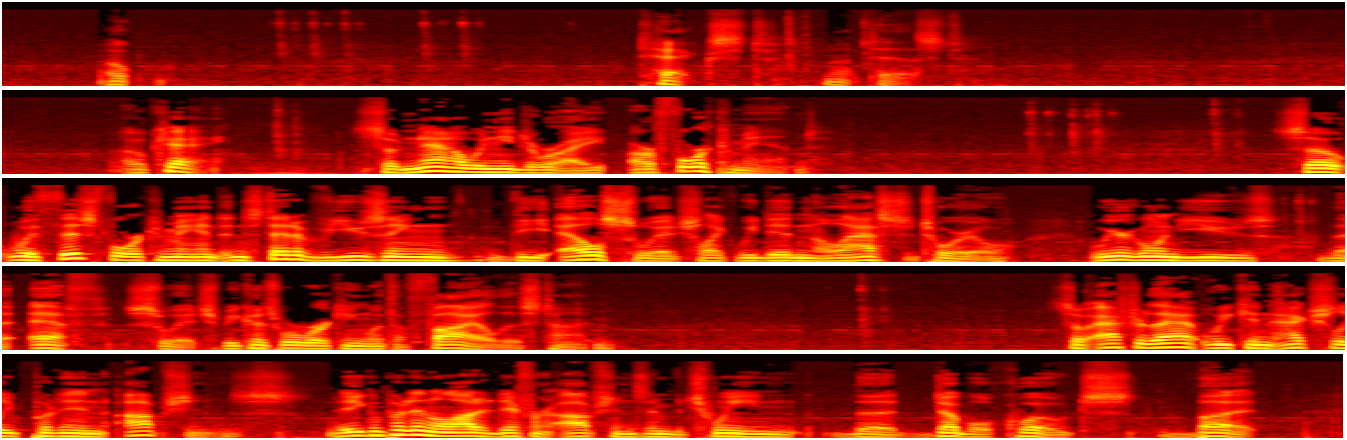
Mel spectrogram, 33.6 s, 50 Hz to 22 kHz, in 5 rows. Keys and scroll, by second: 1.3 Left, 3.8 BackSpace, 4.2 x, 8.0 Return, 11.5-12.7 typing, 19.4-20.3 typing, 24.3 space, 26.4 shift+'.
